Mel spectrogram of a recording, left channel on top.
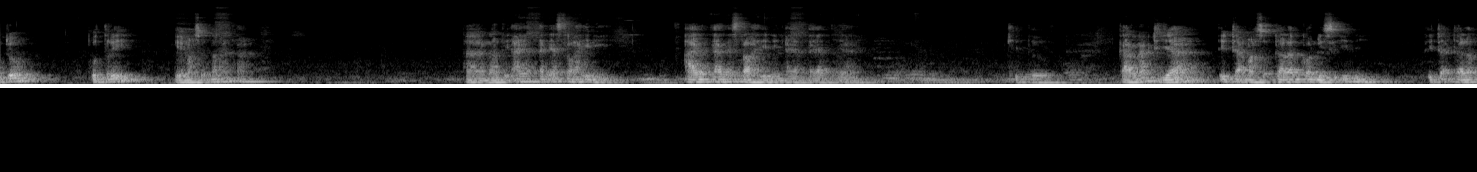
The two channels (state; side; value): silent; right; digital silence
